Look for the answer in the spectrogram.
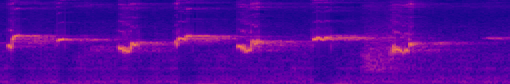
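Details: Brief burst of yellow-vented bulbul song: six or seven ringing whistled phrases with a short dip and upward flick, the last falling lower before a thin trailing note.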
